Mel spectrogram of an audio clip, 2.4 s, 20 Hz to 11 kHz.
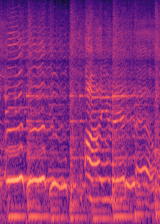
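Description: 1956 British rock and roll playing from a 78 rpm shellac record on a Garrard turntable, in an instrumental break with no sung words. A wavering lead line with vibrato runs over a run of short, steady bass notes.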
